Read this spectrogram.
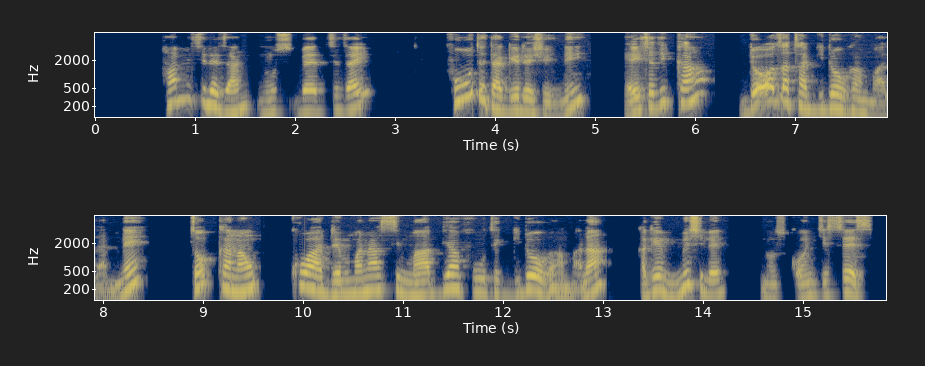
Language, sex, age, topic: Gamo, male, 18-24, agriculture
